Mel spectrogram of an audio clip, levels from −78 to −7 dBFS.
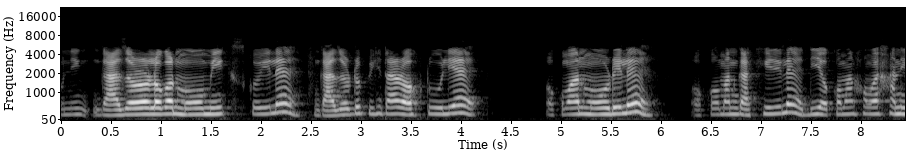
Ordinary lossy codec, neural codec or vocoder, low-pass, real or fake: none; none; 7.2 kHz; real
